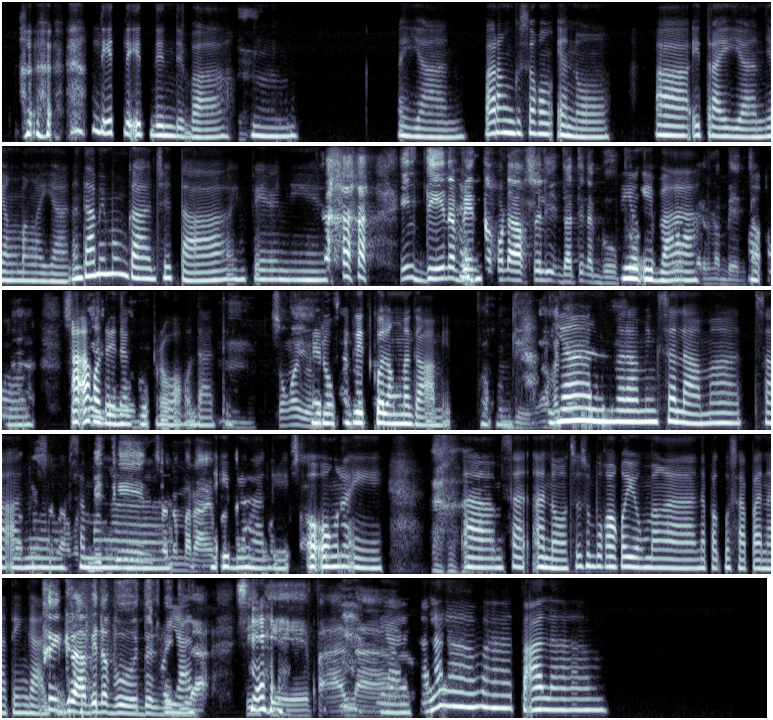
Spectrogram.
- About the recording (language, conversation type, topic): Filipino, unstructured, Ano ang paborito mong kagamitang araw-araw mong ginagamit?
- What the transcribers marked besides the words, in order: static; chuckle; tapping; laugh; chuckle; distorted speech; chuckle; laugh; drawn out: "salamat"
